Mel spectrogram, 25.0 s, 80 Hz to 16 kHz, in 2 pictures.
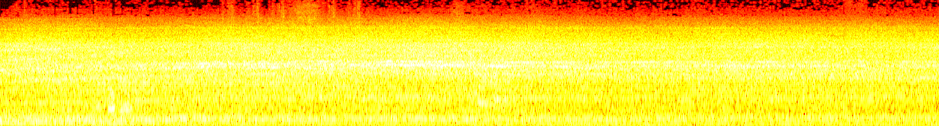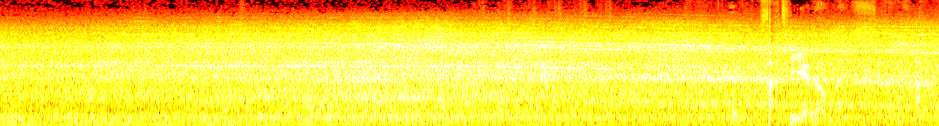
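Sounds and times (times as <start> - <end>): high jet whine: 0.0 - 25.0
jet engines rumbling: 0.0 - 25.0.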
